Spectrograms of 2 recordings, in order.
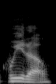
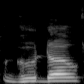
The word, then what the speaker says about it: Guido: how you pronounce it is it gudo am i saying it right no it's definitely not guido yeah incidental carl says yeah the gudo gudo car que anyone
